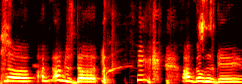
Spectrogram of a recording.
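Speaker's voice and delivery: very high, very loud, shrill, squeaky voice. Retelling an impersonation of a former player quitting: imitating a high-pitched voice. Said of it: "this dude's voice is so high-pitched".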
